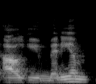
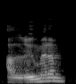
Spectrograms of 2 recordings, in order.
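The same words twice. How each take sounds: First: "aluminium" said the UK way, al-yu-MIN-i-um; UK pronunciation. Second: "aluminum" said the US way, a-LOO-mi-num; US pronunciation. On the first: Explaining the UK spelling to viewers, "aluminium" as al-yu-MIN-i-um. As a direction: say "aluminium" in five syllables, stress on MIN. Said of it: "the correct way to pronounce it". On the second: Explaining the US spelling to viewers, "aluminum" as a-LOO-mi-num. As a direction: say "aluminum" in four syllables, stress on LOO. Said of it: "it's actually spelled aluminum". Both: Shown as a demonstration.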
